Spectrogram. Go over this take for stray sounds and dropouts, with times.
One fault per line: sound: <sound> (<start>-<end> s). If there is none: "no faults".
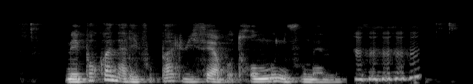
sound: laugh (3.5-4.2 s)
